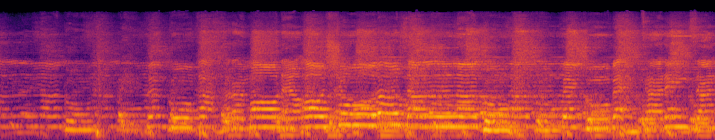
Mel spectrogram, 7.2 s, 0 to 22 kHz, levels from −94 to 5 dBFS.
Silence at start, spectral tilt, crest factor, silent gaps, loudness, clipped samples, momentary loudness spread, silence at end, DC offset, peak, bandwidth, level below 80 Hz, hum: 0 s; -4 dB/octave; 16 dB; none; -16 LUFS; under 0.1%; 10 LU; 0 s; under 0.1%; 0 dBFS; 16.5 kHz; -46 dBFS; none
